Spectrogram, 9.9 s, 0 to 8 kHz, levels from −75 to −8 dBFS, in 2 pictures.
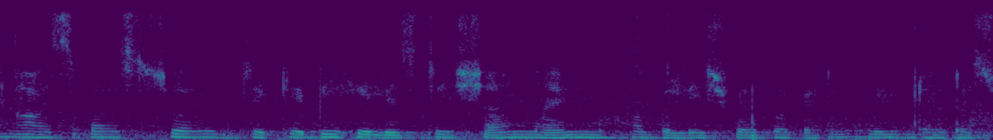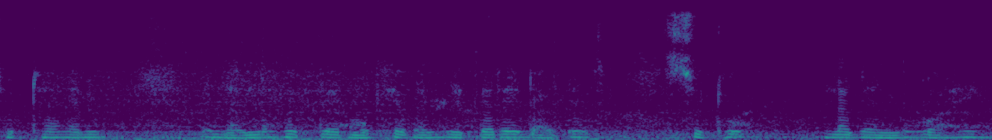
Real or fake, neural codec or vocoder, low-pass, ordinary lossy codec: fake; vocoder, 44.1 kHz, 128 mel bands, Pupu-Vocoder; 7.2 kHz; none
